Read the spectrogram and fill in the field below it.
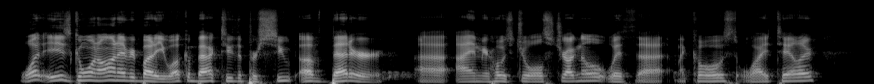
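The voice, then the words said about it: Slightly raspy voice. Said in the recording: “my voice is a little raspy today ... you're definitely a little raspy ... I didn't think I yelled that loud at the golf tournament”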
